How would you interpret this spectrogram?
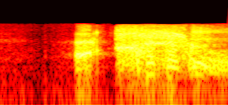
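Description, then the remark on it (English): A single loud sneeze comes out of near silence: a short sharp intake, a brief pause, then a forceful, breathy burst that trails off. No one is talking. “I'm trying not to sneeze, but”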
